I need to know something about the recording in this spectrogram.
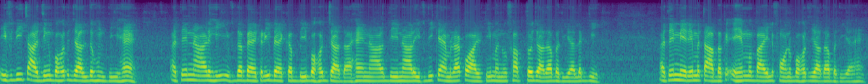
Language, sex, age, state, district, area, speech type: Punjabi, male, 18-30, Punjab, Rupnagar, rural, spontaneous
